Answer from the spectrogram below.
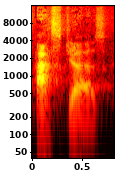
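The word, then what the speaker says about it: AS.js: the app server um the official pronunciation of as. JS is as Jazz um and we haven't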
